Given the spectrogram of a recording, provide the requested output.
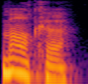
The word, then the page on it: marker: British English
